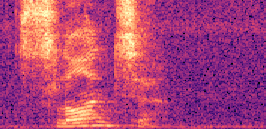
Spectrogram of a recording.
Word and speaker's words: Sláinte: to irish fortuna good the second word rhymes with that this is to your health slanted now you try it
